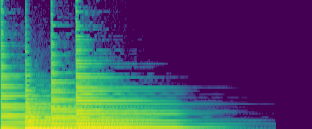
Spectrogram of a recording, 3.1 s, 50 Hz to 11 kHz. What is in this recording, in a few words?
D Major 7th Suspended 4th, chord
